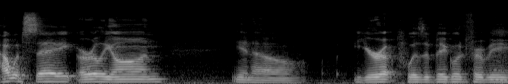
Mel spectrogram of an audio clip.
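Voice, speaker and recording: Fairly slow, monotone speech from a man at medium pitch, with flat intonation and audible room echo. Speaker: musician. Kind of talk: interview. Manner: halting.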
